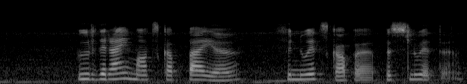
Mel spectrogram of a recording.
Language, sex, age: Afrikaans, female, 20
